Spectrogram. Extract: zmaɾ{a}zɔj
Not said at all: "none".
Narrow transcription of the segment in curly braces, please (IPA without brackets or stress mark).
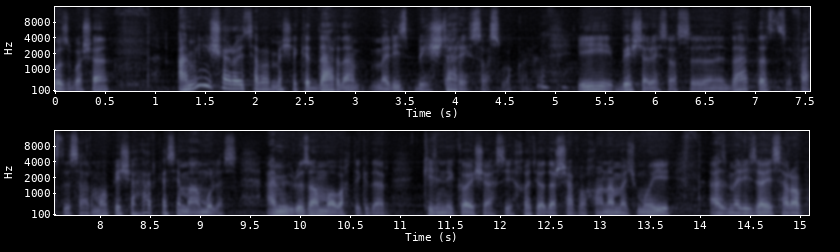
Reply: i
